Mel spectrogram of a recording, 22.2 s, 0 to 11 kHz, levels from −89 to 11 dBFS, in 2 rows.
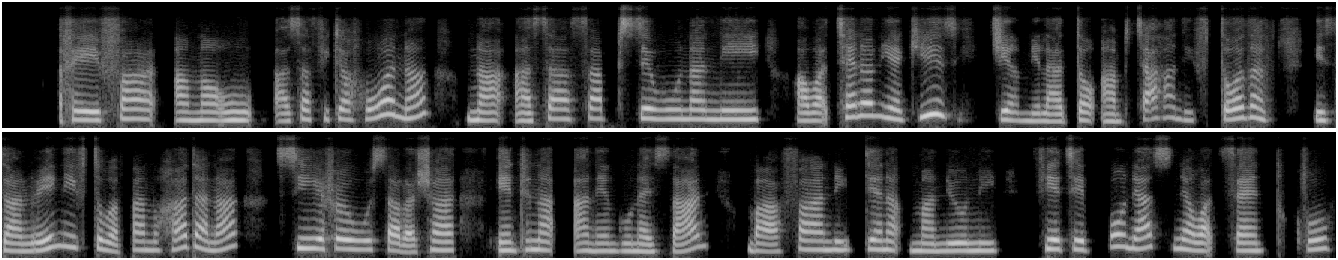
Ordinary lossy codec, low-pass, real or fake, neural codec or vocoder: Opus, 16 kbps; 7.2 kHz; fake; codec, 16 kHz, 0.5 kbps, X-Codec, WavLM features, trained on Multilingual LibriSpeech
